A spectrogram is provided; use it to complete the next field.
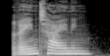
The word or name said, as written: rentegning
